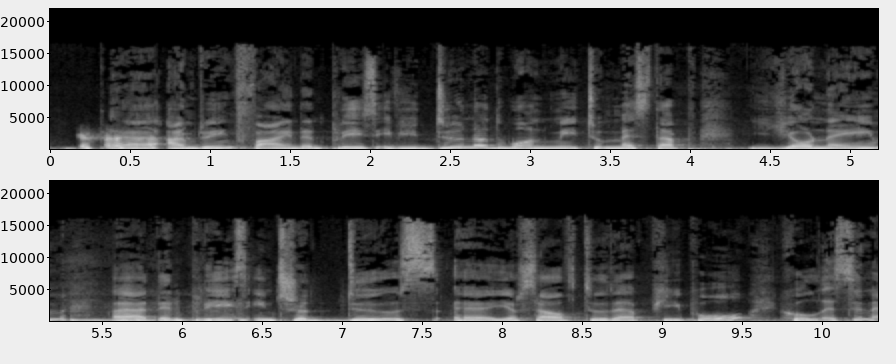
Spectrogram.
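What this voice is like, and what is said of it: Slight non-native accent in English. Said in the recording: “I'll be speaking my own way, funny way, with a little bit accent”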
